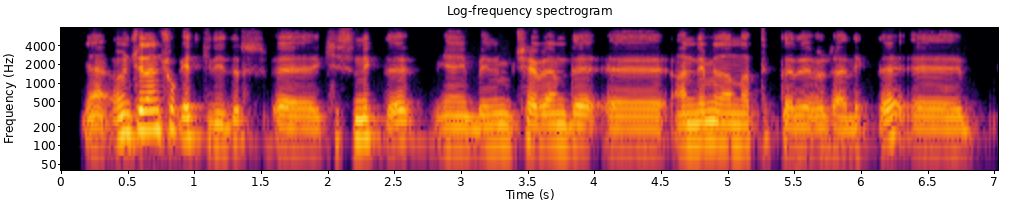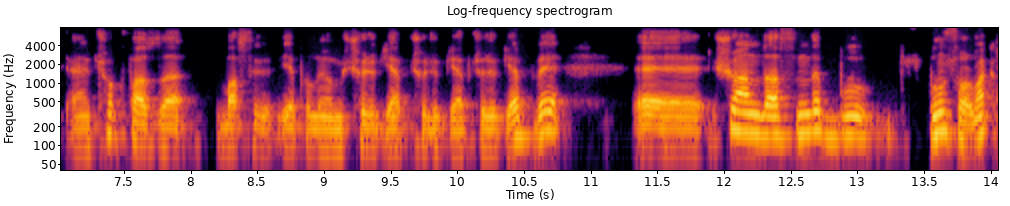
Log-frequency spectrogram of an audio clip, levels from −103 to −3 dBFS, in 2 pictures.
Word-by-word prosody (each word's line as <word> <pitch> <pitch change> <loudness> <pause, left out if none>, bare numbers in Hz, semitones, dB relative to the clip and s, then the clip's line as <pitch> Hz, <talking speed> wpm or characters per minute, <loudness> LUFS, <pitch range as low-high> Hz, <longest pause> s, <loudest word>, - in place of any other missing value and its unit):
Ya, - - -2
önceden 180 +6 +6
çok 185 -6 0
etkilidir. 125 -2 -3
Eee, 95 -2 0
kesinlikle, 130 +3 -1 0.2
yani, 100 -1 -3
benim 105 0 -1
çevremde, 110 0 0
eee, 95 -1 -2
annemin 115 +3 +2
anlattıkları 110 0 -3 0.2
özellikle, 95 +3 -4 0.2
eee, 95 -1 -2 0.3
yani, 95 0 -5
çok 155 -1 -6
fazla 105 -1 +2 0.2
baskı 105 -1 -3
yapılıyormuş. 95 -2 -2
"Çocuk 105 0 -3
yap, 95 0 -2
çocuk 95 0 -6
yap, 90 0 -1
çocuk 95 0 -3
yap." 140 +2 +1
Ve, 170 +1 +3 0.6
eee, 95 -3 +3
şu 185 - +3
anda 155 -3 +8
aslında 150 0 +1
bu 145 -1 +1 0.4
bunu 160 +4 +6
sormak 160 -2 +2
105 Hz, 140 wpm, -24 LUFS, 95-140 Hz, 0.6 s, anda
